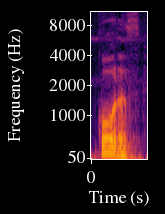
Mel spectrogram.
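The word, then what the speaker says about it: chorus: है तो एच का उच्चारण नहीं करते, एच साइलेंट होता है। For example कोरस, कोरस।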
